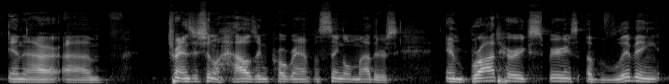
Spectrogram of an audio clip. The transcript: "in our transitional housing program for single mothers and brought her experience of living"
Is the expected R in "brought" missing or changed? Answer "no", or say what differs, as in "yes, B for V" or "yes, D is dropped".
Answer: no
